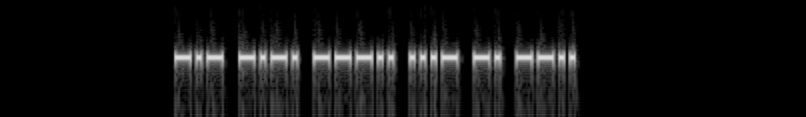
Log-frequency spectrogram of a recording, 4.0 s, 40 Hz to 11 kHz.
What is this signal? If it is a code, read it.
Morse code, heard as a keyed tone, about 46 wpm, 700 Hz. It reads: KC8VNZ
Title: USA Call Signs - 6 Characters - 2x Character Spacing - 45wpm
